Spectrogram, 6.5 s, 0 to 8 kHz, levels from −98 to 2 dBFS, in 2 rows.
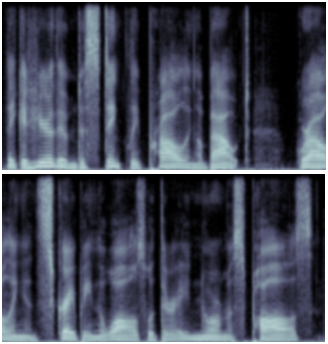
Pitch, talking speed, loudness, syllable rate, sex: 145 Hz, 150 wpm, -17 LUFS, 4.1 syllables/s, female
